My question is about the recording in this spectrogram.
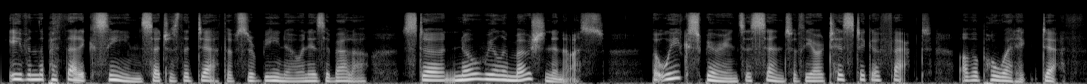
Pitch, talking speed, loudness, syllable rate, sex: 180 Hz, 170 wpm, -18 LUFS, 5.2 syllables/s, female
